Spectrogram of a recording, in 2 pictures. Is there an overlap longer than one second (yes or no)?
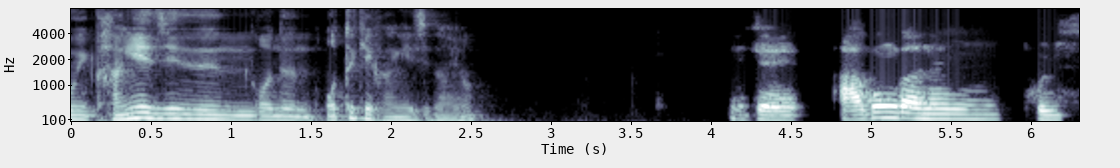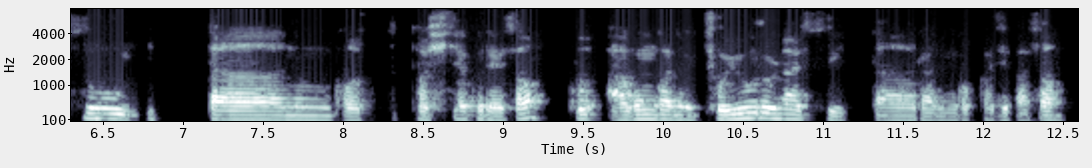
no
